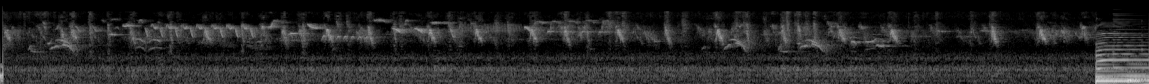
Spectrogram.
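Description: Small birds chirping and twittering: a dense, unbroken run of short high notes over faint outdoor background noise. Plucked acoustic guitar music comes in loudly near the end.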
